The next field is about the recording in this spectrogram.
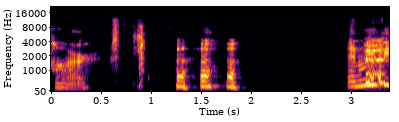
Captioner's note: laughter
